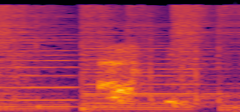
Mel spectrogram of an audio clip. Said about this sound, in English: Bless you. That wasn't me. Are you at work or something? No, I live behind the post office, and actually, that was somebody sneezing.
